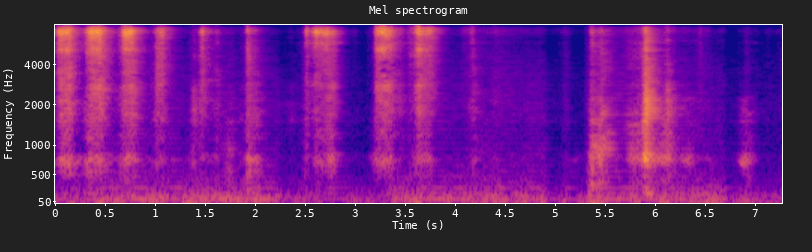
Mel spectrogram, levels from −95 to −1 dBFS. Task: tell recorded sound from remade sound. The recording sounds remade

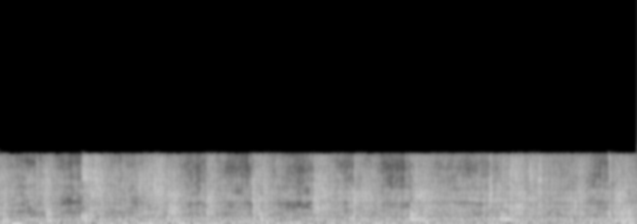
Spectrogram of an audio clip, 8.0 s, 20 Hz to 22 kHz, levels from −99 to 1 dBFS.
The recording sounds remade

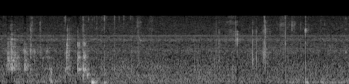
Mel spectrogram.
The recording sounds remade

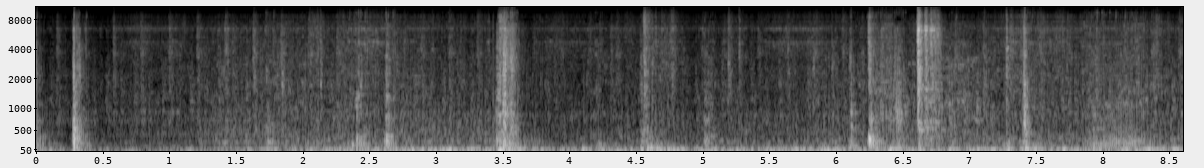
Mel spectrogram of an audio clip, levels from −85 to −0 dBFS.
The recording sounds remade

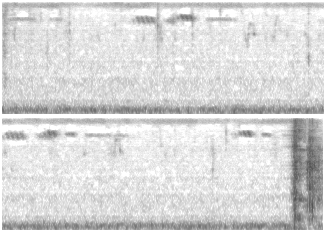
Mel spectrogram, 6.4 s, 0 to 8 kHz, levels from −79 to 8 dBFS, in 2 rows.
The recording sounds remade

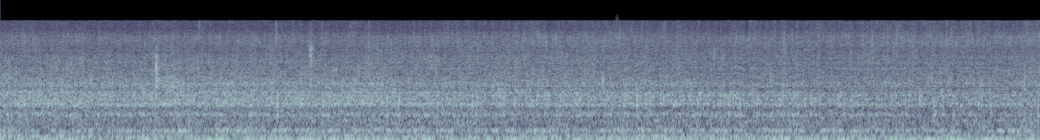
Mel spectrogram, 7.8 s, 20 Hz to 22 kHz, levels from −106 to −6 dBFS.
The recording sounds recorded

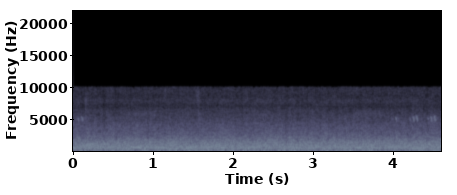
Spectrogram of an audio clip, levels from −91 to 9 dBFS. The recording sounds recorded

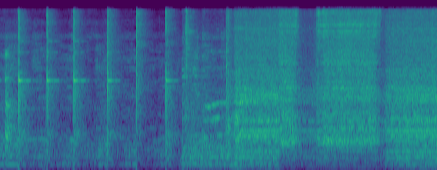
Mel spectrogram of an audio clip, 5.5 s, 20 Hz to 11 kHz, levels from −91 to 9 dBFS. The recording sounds recorded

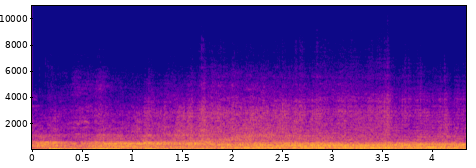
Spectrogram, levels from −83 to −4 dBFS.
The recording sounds recorded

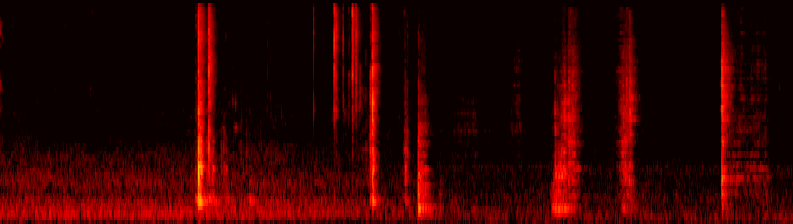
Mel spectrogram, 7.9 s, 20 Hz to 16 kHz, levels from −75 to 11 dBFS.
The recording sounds remade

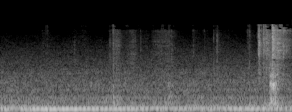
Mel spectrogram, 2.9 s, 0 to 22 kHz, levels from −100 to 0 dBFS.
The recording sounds recorded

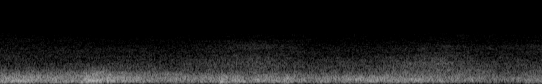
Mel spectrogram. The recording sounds recorded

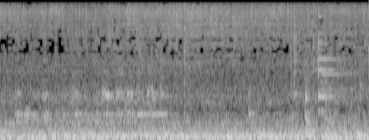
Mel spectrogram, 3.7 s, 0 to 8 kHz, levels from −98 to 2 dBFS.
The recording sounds recorded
